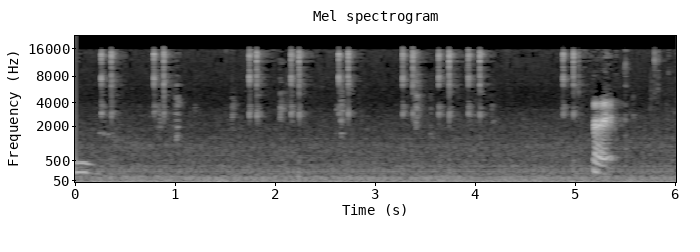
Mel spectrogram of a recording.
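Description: Soft clicks sound from a game menu.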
